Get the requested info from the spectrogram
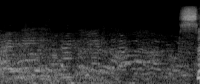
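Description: Several pupils' voices chattering together, none standing out. A single voice begins to speak just before the end.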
